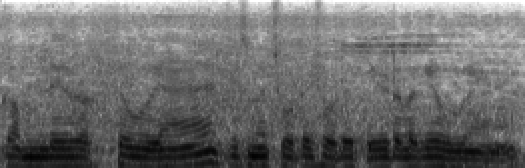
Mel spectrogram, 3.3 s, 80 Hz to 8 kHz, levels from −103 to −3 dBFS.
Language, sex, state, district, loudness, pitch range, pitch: Hindi, male, Haryana, Rohtak, -12 LUFS, 110-115 Hz, 115 Hz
